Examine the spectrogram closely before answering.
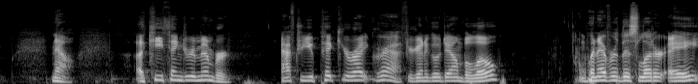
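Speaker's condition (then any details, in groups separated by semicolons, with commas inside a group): No condition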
